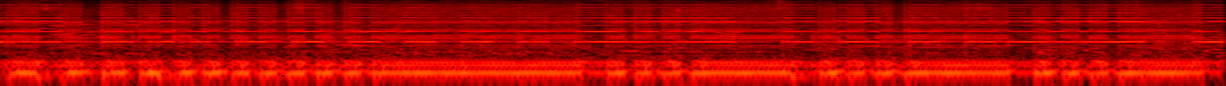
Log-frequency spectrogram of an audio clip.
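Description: Electronic noise-drone music from DIY synth circuits played through a mixer: a steady low droning hum with a thin high tone held above it and a fast crackling, stuttering texture running through it.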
